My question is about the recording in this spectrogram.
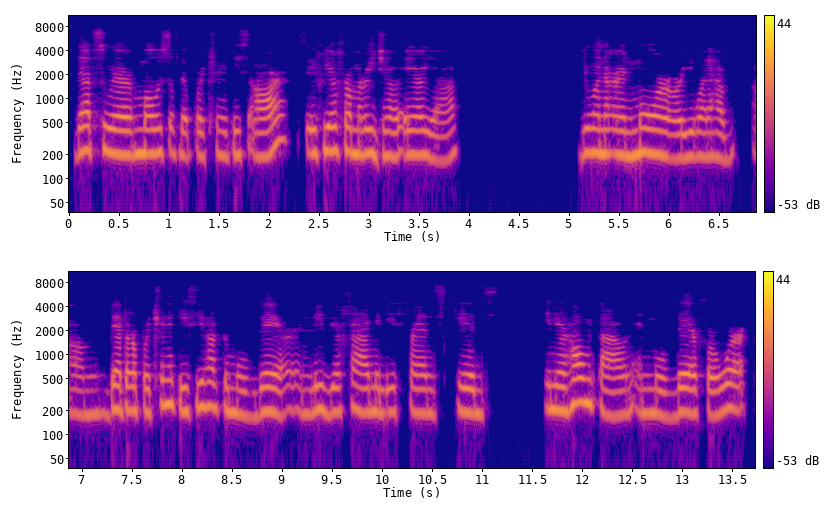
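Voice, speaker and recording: A chatty, animated woman, a podcast guest who laughs often and adds tag questions. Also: medium pitch, moderate pace, no room sound, lo-fi sound. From Philippines. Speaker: podcast guest, business owner. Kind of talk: casual interview chat.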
